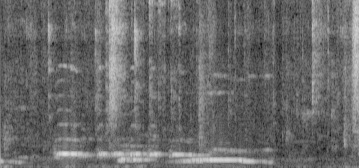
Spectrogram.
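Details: Local zebra dove lure song, sung to get other doves singing: overlapping soft trilled coos, one voice higher and one lower, swelling and fading over a low background hum.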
